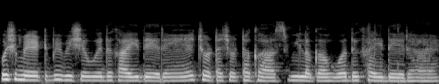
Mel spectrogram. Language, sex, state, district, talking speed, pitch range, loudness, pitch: Hindi, female, Bihar, Patna, 245 wpm, 170-190 Hz, -17 LUFS, 180 Hz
